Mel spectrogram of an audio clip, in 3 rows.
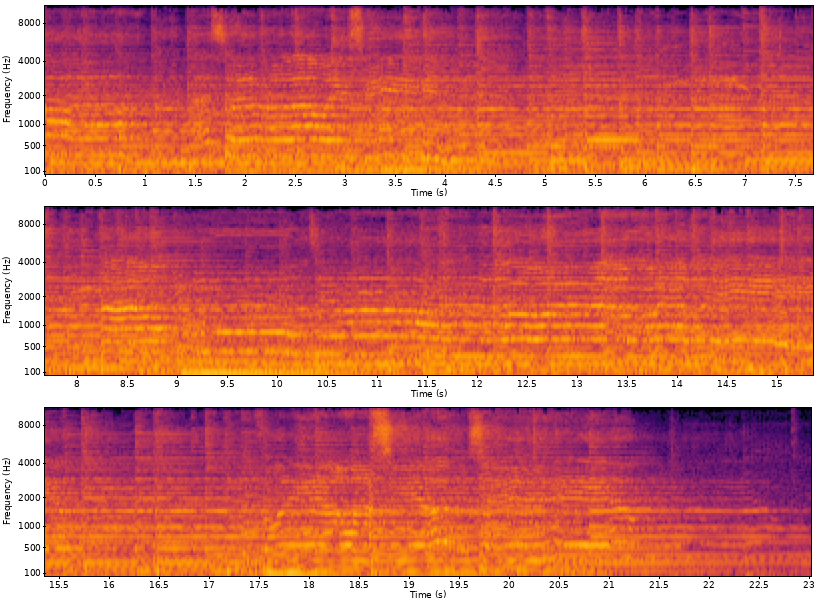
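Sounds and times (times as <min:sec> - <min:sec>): live rock band playing: 0:00.0 - 0:23.0.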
